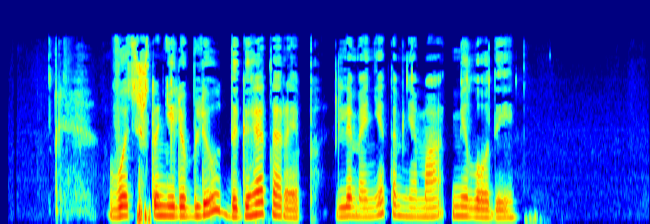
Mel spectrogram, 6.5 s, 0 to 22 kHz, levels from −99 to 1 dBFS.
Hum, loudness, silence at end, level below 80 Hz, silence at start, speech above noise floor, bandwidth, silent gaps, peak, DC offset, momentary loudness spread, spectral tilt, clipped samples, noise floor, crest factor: none; -20 LUFS; 1.35 s; -50 dBFS; 0.65 s; 54 dB; 11.5 kHz; none; -2 dBFS; under 0.1%; 21 LU; -5.5 dB/octave; under 0.1%; -73 dBFS; 20 dB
